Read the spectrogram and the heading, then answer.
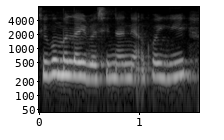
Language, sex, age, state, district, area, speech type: Manipuri, female, 18-30, Manipur, Bishnupur, rural, spontaneous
